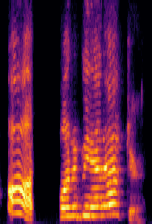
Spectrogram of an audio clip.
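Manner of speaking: high, fast, loud whining youngster; a pleading kid who won't listen; whiny kid voice. Retold or imitated. Kid insisting on acting.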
